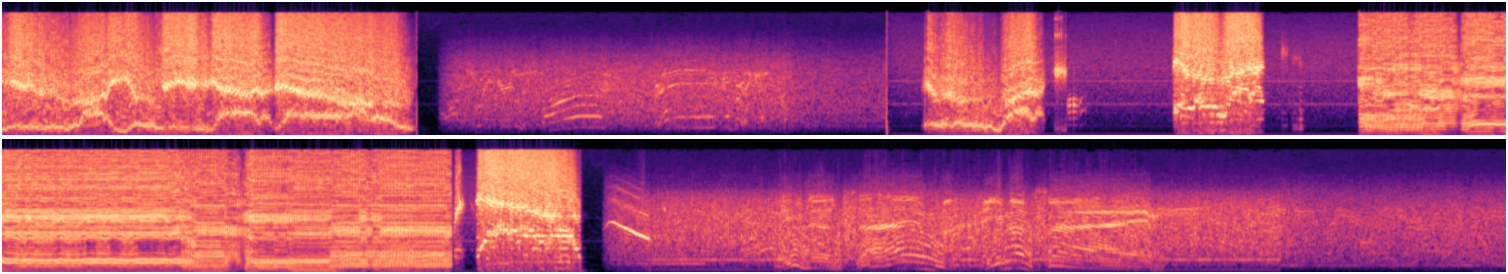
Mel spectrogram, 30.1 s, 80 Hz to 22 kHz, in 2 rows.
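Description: CB radio receiver audio on channel 28: other stations key up in turn, with loud bursts of static and distorted, hard-to-make-out voices that cut in and out abruptly. Between the bursts are quieter stretches of hiss carrying steady tones and wavering, sweeping pitches.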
